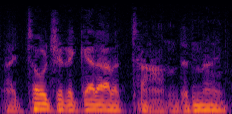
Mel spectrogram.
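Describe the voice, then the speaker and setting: An actor playing a terse, stern middle-aged American frontier marshal in a 1950s radio western. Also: male voice, deep voice, normal speed, a little mellow. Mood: stern, menacing. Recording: muffled, noisy 1950s radio recording.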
